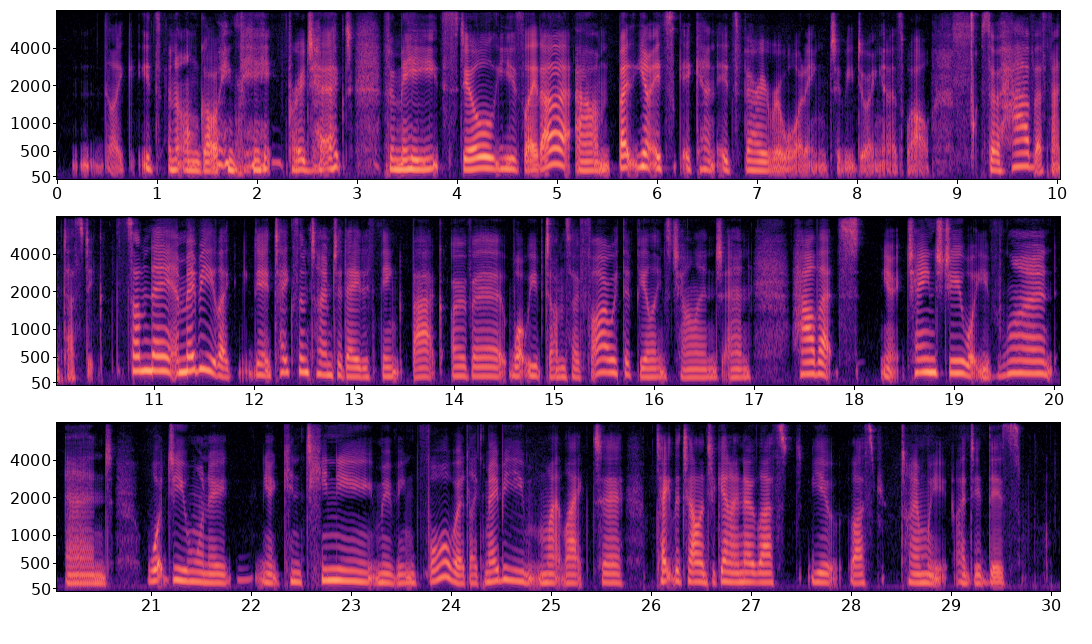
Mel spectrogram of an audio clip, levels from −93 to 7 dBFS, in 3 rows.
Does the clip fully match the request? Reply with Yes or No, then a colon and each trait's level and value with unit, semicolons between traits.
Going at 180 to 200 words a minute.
Yes: average, 185 wpm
